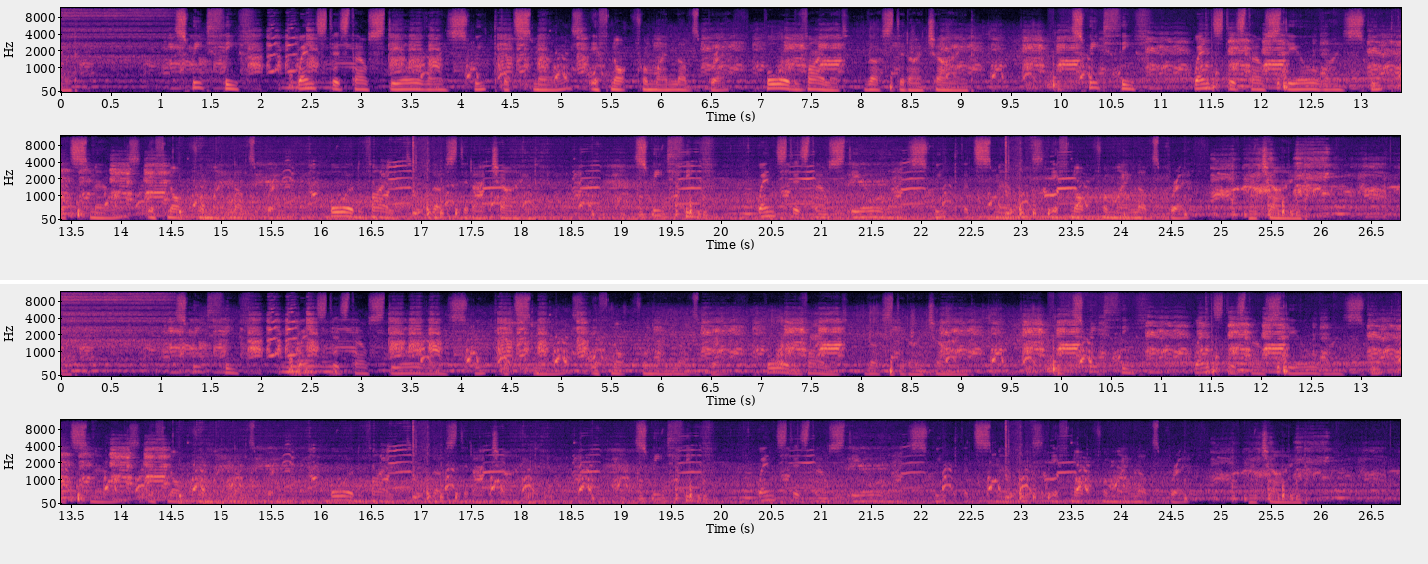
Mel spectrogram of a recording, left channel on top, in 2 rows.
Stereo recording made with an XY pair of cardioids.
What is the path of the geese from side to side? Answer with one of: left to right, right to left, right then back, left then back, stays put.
right to left.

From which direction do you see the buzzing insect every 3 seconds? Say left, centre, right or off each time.
right, right, right, right, centre, left, left, left, left.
